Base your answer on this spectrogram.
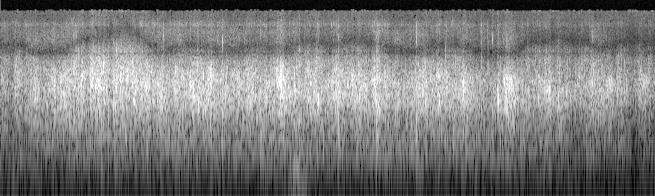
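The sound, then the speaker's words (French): Sustained applause from an audience, a dense, steady wash of clapping that holds at an even loudness throughout without any voices standing out. “Et vraiment, de tout mon cœur, je voudrais leur dire merci. Applaudissez-les.”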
